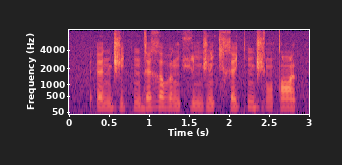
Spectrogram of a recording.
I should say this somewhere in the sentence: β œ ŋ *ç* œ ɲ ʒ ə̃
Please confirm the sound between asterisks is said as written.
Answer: yes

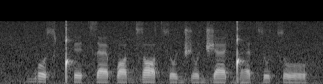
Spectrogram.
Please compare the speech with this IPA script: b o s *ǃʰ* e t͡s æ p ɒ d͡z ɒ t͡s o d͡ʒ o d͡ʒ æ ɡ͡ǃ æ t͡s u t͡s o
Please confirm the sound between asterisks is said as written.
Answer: yes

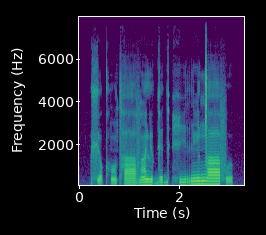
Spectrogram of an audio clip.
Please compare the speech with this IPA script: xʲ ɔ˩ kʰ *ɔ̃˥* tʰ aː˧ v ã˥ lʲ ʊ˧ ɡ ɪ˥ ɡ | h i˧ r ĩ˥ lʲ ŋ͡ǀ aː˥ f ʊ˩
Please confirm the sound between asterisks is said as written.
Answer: no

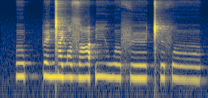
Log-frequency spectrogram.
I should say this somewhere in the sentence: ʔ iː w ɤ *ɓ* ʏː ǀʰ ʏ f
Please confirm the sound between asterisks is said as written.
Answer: no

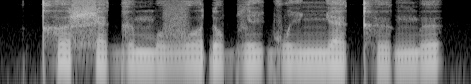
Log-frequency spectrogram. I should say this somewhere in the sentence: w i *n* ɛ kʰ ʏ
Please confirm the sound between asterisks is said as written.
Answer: no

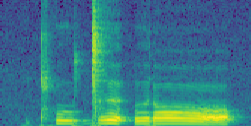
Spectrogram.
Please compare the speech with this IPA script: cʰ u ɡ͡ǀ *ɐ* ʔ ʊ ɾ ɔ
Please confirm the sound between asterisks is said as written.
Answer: no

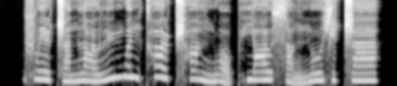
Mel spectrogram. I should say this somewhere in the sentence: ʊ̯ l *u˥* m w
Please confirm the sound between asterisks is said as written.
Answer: no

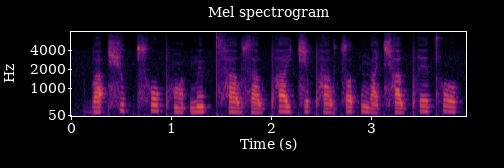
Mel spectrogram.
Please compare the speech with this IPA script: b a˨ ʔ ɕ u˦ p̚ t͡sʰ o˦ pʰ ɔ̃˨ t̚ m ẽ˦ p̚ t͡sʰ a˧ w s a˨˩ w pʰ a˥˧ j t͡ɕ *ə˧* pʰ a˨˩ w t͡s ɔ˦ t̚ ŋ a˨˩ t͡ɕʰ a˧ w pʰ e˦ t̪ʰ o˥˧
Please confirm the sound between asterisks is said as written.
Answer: yes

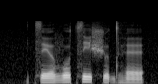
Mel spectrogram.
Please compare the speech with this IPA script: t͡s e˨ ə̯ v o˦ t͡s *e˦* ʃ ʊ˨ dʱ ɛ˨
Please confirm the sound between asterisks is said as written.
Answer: no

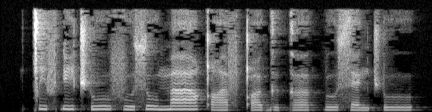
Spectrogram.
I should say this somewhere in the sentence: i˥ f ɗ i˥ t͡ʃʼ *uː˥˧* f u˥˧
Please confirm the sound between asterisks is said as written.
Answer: no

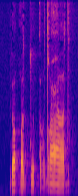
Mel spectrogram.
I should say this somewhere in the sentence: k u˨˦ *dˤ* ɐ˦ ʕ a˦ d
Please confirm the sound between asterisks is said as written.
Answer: yes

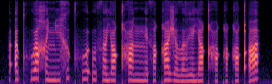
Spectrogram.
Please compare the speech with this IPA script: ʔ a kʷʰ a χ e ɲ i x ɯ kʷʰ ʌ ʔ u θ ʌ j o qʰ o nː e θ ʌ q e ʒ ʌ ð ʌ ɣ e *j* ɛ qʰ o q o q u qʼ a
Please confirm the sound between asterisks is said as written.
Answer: yes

